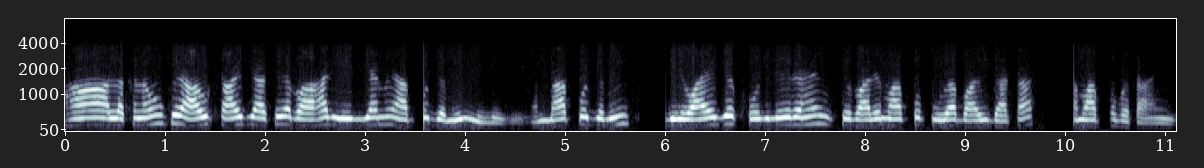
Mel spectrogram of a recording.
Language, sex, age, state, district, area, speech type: Hindi, male, 60+, Uttar Pradesh, Jaunpur, rural, conversation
